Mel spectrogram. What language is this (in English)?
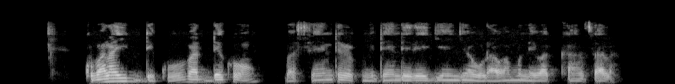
Ganda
